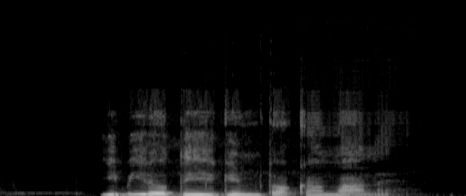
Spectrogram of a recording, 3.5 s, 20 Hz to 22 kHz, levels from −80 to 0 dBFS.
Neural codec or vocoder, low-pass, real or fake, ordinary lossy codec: none; 19.8 kHz; real; Opus, 16 kbps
